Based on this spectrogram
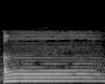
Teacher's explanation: untuk nun yang bertemu kaf, ya, maka suara gunnah utuh di hidung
